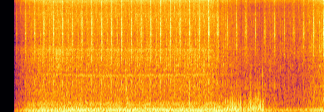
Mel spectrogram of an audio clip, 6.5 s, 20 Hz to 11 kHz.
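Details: 2002 Dodge Dakota 4.7 V8 at idle: sharp metallic ticking about four times a second rides steadily over a deep, rough idle, a clear knock from inside the engine.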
